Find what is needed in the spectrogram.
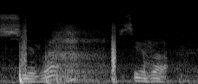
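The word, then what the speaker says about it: sira-sira: First syllable C second syllable ra the second syllable is the accent. So you pronounce this sira sira that means to turn them.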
